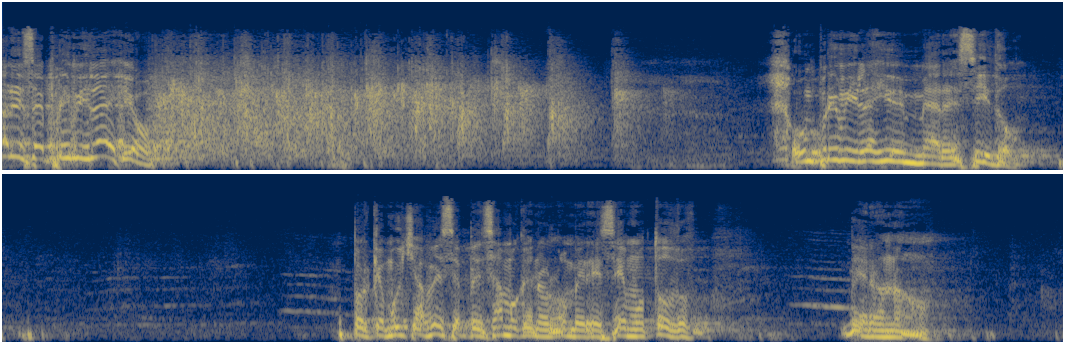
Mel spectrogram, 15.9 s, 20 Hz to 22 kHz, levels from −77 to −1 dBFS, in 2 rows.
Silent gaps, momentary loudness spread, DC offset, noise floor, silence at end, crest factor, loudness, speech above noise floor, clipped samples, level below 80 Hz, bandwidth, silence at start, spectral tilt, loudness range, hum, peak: none; 17 LU; under 0.1%; -49 dBFS; 0.5 s; 12 dB; -17 LUFS; 34 dB; under 0.1%; -60 dBFS; 13 kHz; 0 s; -4.5 dB/octave; 6 LU; none; -6 dBFS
